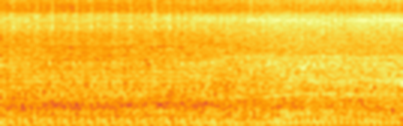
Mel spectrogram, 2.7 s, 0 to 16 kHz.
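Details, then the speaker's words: Ditch Witch 1820 trencher, 18 hp engine, after carburetor cleaning and reassembly, choke off at idle: steady, even putter at fast idle settling slightly, no misses, knocks or hunting; idle could be set slightly lower. Normal idle. "the choke is off and it's on idle. Um, I can probably get it to run just a little bit slower."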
